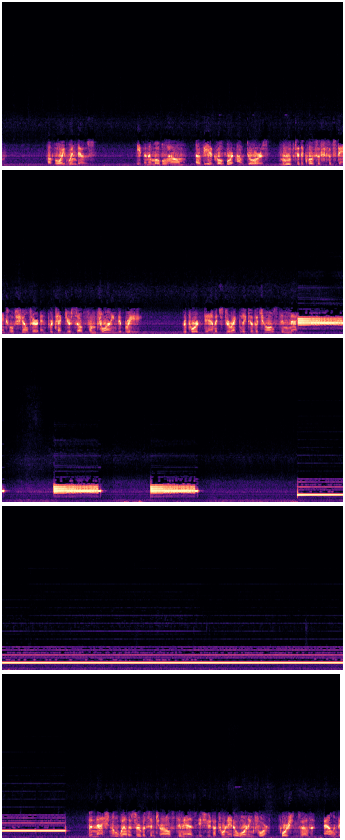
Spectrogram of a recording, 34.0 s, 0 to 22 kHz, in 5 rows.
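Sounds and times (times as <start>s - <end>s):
steady warning alarm tone: 10.8s - 13.8s, 14.6s - 15.8s, 16.6s - 17.7s, 19.5s - 28.7s.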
